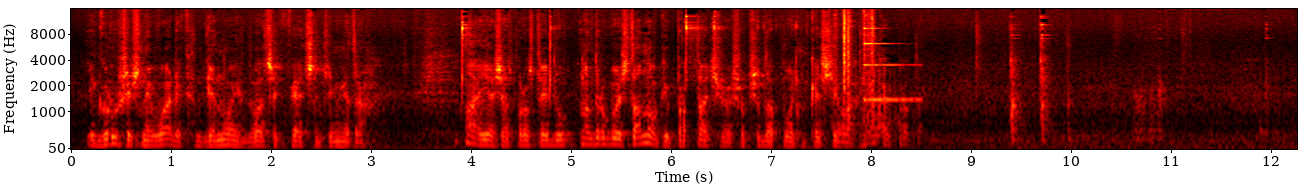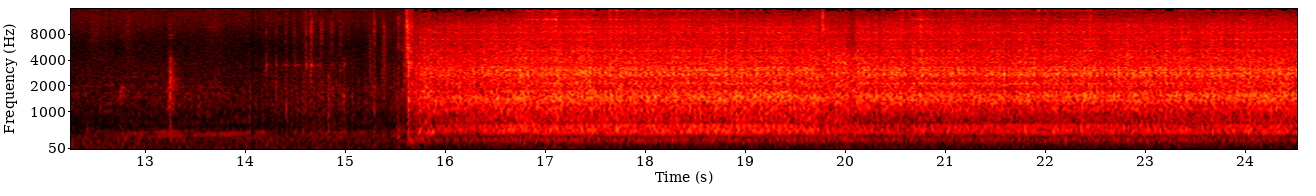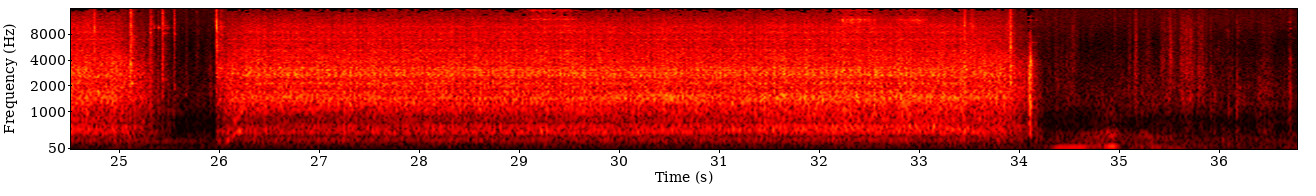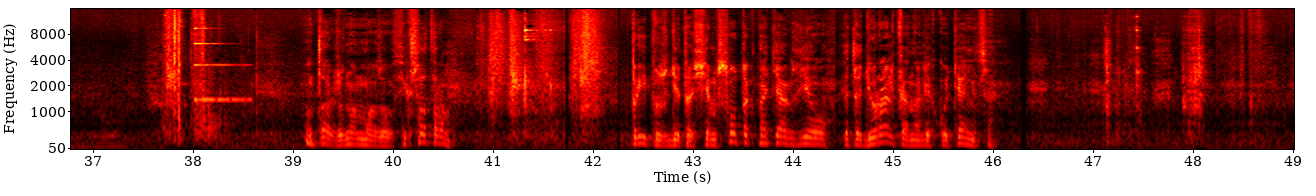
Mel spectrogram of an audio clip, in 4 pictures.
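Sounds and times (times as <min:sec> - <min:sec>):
metal lathe whirring: 0:15.6 - 0:25.4.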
